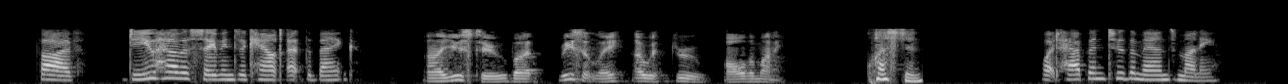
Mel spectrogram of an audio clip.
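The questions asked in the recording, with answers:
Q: What happened to the man's money?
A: He withdrew all of it from the bank.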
